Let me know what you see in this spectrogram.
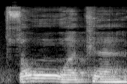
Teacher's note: huruf ka di siku tenggorokan, lidahnya diturunkan sehingga rongga udara terbuka dan ada hembusan udaranya.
